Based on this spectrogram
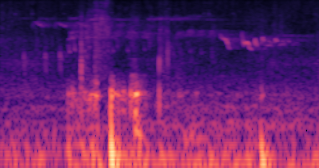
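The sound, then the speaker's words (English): Someone scrambles clumsily and unsuccessfully over a fence outdoors: a couple of heavy thumps and rattles in quick succession, with faint birds chirping in the background. “That was me not negotiating a fence successfully.”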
